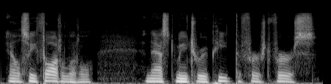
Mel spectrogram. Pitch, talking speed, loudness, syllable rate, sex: 130 Hz, 220 wpm, -17 LUFS, 6.6 syllables/s, male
